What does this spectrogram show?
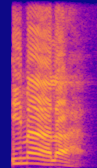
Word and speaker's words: imalah: Imalah. Apa? Bacanya imalah.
